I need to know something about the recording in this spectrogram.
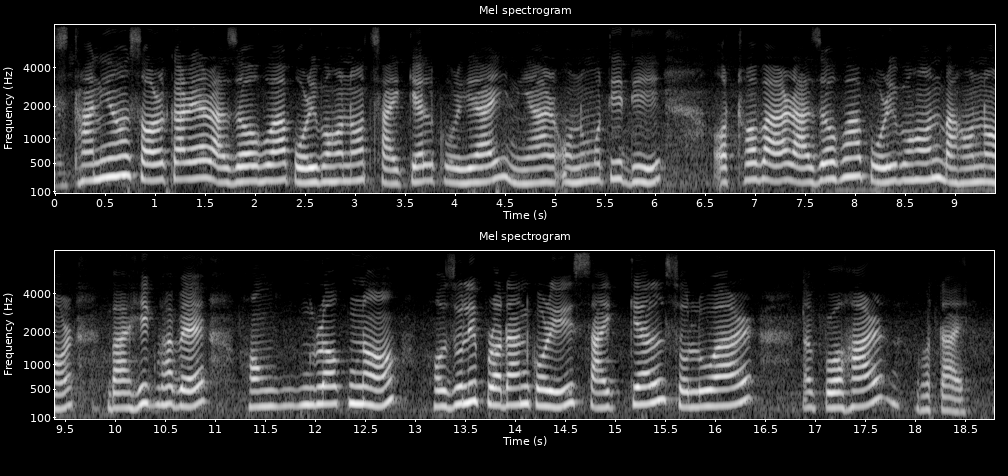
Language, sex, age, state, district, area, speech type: Assamese, female, 45-60, Assam, Golaghat, urban, read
